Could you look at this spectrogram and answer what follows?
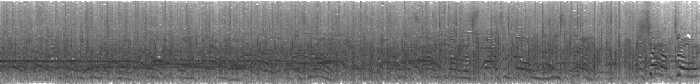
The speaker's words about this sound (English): They're not cheering for you. They're cheering for me.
